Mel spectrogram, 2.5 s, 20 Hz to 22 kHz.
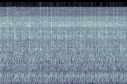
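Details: ER6 engine with pump drive: rapid, fairly regular tapping over a high, thin engine note, starting once the pump friction wheel engages; the loose, wobbling friction wheel is suspected.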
